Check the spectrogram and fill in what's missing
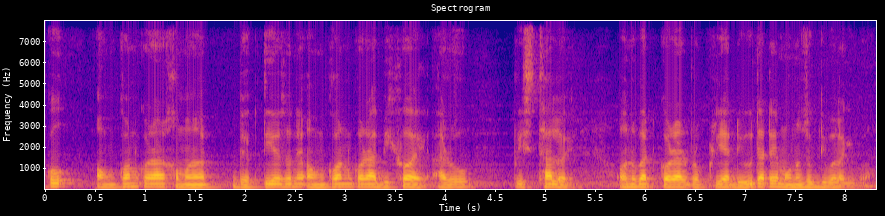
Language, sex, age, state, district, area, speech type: Assamese, male, 18-30, Assam, Udalguri, rural, spontaneous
